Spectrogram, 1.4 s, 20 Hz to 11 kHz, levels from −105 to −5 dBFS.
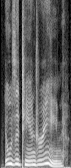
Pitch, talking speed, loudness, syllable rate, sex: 265 Hz, 165 wpm, -13 LUFS, 6.3 syllables/s, female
